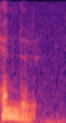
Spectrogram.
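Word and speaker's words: Händel: Bruckner Gustav mer Johann Sebastian Bach Georg Friedrich Hendel ludwig van bethofen Karl Maria von Weber Felix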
